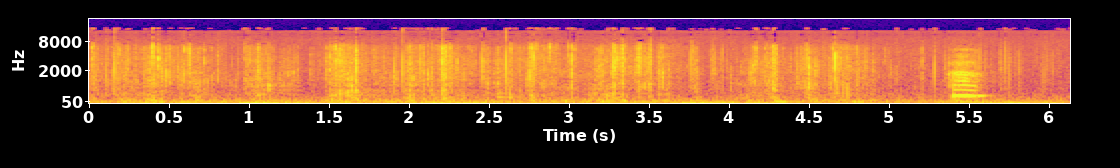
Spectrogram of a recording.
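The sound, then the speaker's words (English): Wrapping crinkles and rustles as a package is unwrapped on a table, a faint, continuous crackling texture with soft scattered pops. “Well, something to show you. All right to unwrap it on this table? Quite all right. Good.”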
